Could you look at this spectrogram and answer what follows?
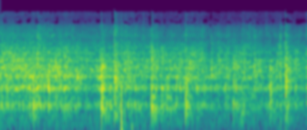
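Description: Green chillies hit hot oil already crackling with mustard seeds and cumin, giving a steady close sizzle with a couple of sharp spattering pops and faint utensil stirs; no voices.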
